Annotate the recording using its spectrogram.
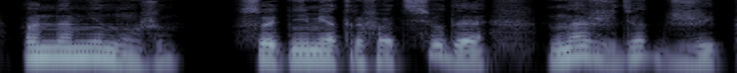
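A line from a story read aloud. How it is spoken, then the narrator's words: Plain. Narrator (Russian): сказала Виктория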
